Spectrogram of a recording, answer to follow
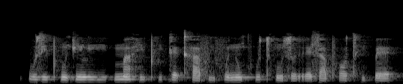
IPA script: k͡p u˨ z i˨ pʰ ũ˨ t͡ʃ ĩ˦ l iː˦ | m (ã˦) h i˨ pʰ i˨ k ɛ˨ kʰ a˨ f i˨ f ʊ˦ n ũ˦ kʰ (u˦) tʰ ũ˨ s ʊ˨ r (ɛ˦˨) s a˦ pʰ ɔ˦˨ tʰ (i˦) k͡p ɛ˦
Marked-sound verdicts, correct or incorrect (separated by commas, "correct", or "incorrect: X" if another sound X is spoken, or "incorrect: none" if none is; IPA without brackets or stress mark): correct, correct, incorrect: ɛ˨, correct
